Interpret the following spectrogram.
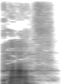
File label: "path", us english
